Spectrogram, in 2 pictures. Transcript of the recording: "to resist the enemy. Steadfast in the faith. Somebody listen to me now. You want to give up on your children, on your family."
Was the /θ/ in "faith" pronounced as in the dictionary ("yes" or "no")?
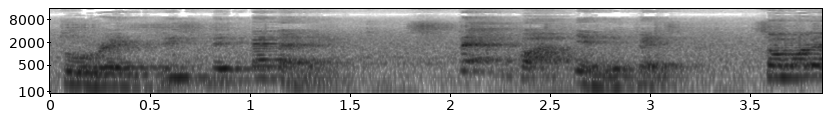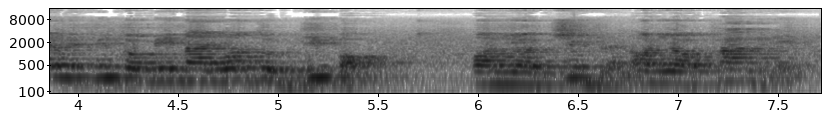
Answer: no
